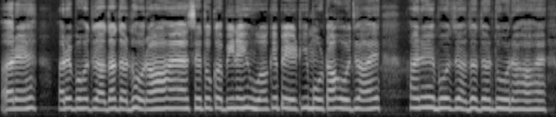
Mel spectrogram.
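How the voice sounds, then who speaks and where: A woman's voice: high-pitched, little pitch movement, moderate pace, warm tone, dry recording, close to an everyday voice. A woman voicing a young village husband in a doll story, groaning and pleading over a stomach ache. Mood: pained. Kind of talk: doll story role-play.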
